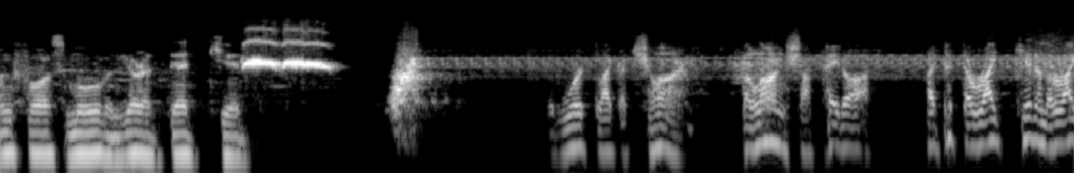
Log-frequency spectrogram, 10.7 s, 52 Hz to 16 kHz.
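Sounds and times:
speech: 0:00.0 - 0:02.6, 0:05.5 - 0:10.7
traffic cop's whistle blowing on a street: 0:02.4 - 0:04.7.

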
